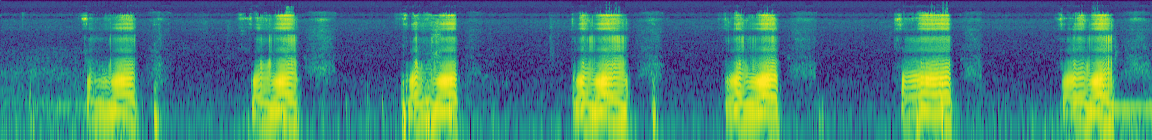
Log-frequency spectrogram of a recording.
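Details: A French Bulldog puppy, sleeping soundly, snores in loud, rasping bursts roughly every two and a half seconds.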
